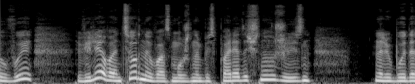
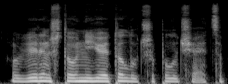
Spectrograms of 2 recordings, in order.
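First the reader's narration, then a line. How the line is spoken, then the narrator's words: Muttered. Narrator (Russian): пробормотал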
